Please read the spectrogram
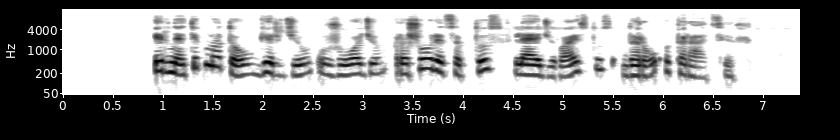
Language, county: Lithuanian, Vilnius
